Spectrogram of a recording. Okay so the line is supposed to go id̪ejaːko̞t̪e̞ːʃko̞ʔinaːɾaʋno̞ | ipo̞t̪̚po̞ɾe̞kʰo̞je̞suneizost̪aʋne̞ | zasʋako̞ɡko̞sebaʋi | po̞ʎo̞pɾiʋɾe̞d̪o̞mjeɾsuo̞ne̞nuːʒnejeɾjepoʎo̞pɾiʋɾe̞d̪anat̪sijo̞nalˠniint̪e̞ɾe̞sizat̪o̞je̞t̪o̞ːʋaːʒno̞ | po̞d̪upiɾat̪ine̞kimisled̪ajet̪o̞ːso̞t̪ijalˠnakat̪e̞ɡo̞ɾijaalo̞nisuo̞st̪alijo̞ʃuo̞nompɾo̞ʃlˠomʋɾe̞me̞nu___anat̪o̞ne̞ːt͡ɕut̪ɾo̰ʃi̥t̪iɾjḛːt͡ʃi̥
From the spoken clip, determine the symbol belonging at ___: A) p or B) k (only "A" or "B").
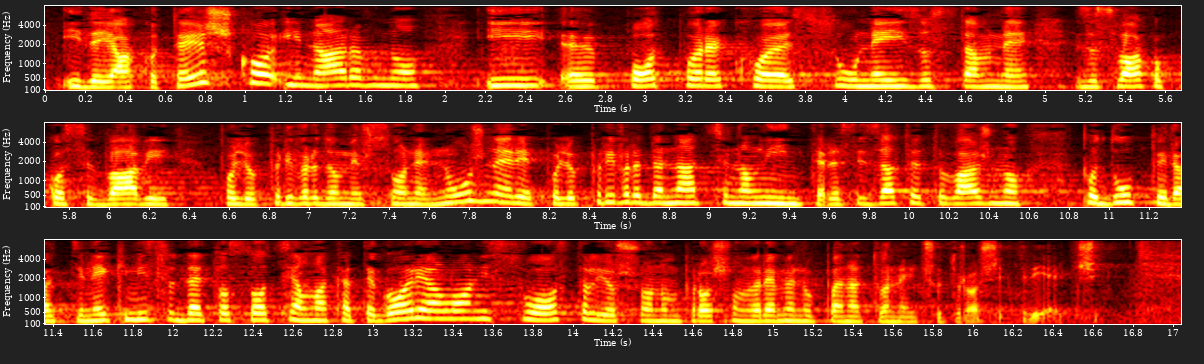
A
